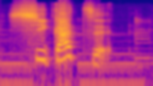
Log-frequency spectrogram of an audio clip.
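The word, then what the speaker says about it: 四月: We say 4月 4月 not 4 4月 The next one is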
